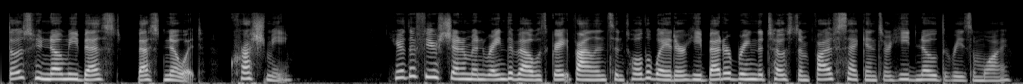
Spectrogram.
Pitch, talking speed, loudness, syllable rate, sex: 225 Hz, 225 wpm, -19 LUFS, 5.7 syllables/s, female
